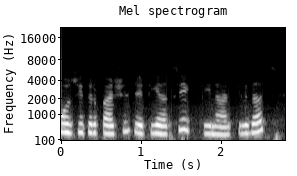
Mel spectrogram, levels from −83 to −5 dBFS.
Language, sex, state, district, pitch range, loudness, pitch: Bengali, female, Karnataka, Bangalore, 260-300 Hz, -15 LUFS, 275 Hz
